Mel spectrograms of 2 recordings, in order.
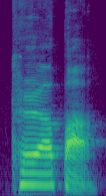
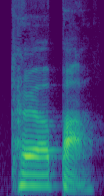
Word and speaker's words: Körper: Y esto se pronuncia Körper, Körper.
